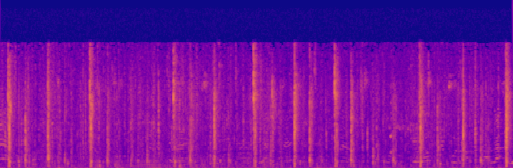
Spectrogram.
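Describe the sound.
Horse hooves clip-clop steadily on stone streets at night in an old city as horses pull carts that carry people, a brisk, irregular run of sharp knocks over a low rumbling background with faint voices murmuring.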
